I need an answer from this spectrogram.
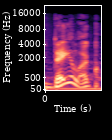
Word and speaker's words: Dalek: be coming along with the day lock or the Dalek I think is the more proper pronunciation of that we are also going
